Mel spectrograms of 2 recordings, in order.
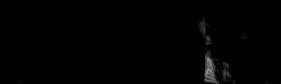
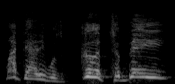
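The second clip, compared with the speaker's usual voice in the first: louder realization; 8 semitones higher, 6 dB louder than usual. Shown as a demonstration.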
